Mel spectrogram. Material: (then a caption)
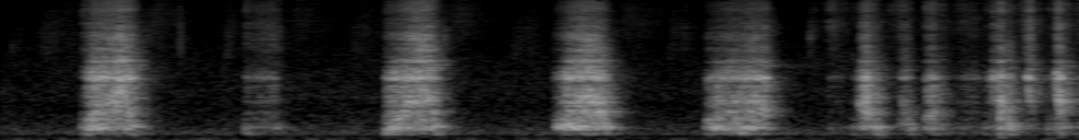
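Coated paper. A wooden stick scrapes larger areas of the black coating off a Christmas stocking design on a flat scratch-art paper sheet. Five longer rasping strokes are followed by a run of quicker, shorter scratches, each a dry, papery rasp with a bright midrange edge and no low end.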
